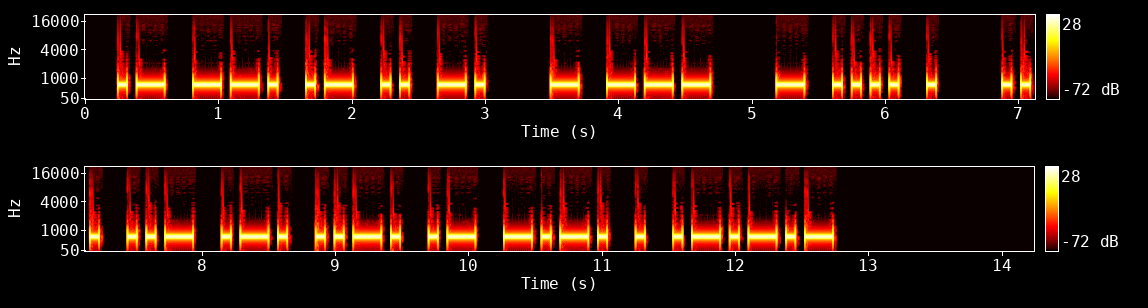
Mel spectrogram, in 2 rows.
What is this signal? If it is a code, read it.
Morse code, heard as a keyed tone, about 17 wpm, 700 Hz. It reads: AGAIN TO THE SURFACE.
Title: Sentences from Top 1000 Words - Review Part 3 - 17wpm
